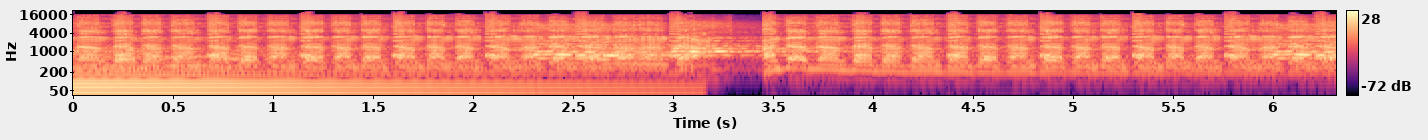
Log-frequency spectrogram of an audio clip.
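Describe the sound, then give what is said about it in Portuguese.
A raspy, buzzing 160cc motorcycle engine revs over a heavy bass beat, cutting out briefly midway before the throttle pulses back in rhythmic bursts. “É o barulho da 160 cantando.”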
